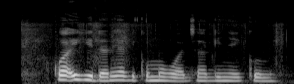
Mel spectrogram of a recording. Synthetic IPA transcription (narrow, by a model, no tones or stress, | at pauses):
kwaiɦidaɾjaðikomɔwad͡ʒaɡɪɲaikomi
